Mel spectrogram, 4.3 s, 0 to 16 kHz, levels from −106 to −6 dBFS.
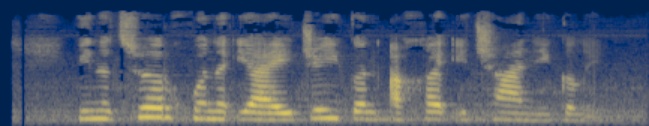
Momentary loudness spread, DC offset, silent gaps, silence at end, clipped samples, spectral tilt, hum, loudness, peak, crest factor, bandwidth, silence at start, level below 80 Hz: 13 LU; under 0.1%; none; 0.3 s; under 0.1%; -3.5 dB/octave; none; -28 LUFS; -10 dBFS; 18 dB; 11.5 kHz; 0.5 s; -78 dBFS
